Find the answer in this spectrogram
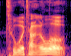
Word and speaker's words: Tua Tagovailoa: Hairball sat Tua Tagovailoa.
